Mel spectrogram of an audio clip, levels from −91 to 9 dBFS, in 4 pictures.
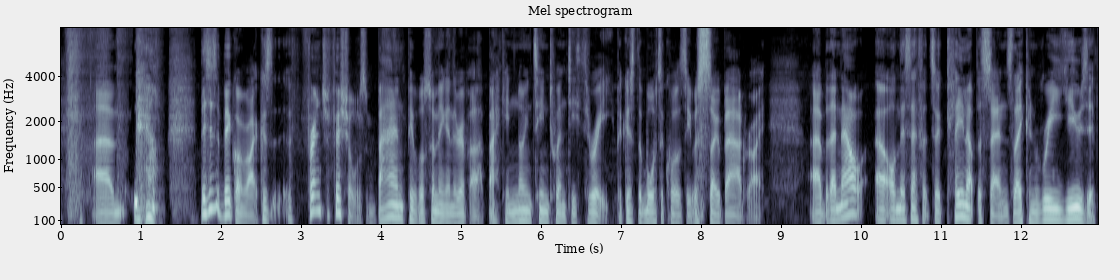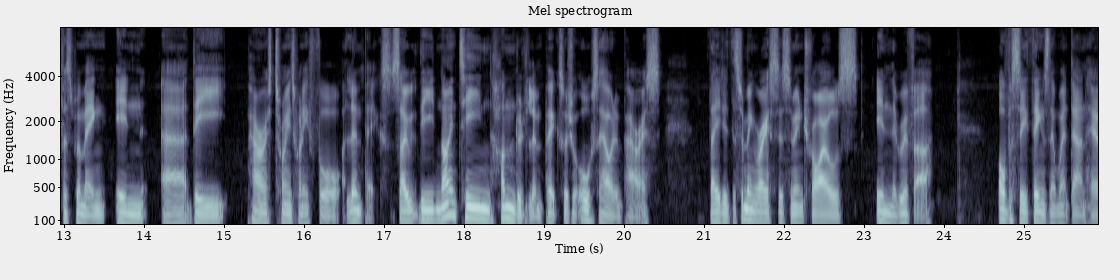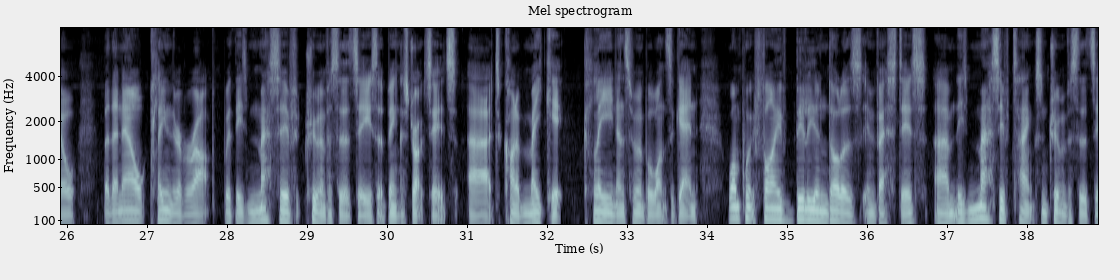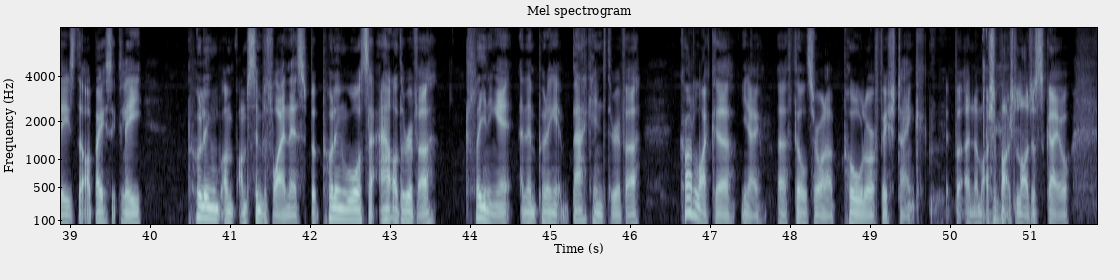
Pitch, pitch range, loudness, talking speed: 90 Hz, 80-105 Hz, -21 LUFS, 190 wpm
